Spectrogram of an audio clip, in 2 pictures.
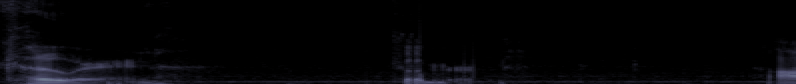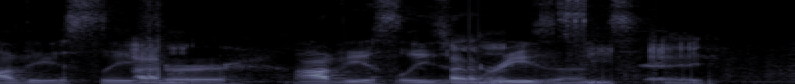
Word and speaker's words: Cockburn: excuse me it does it is spelled phonetically like cockburn but it's pronounced coburn obviously for obviously some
